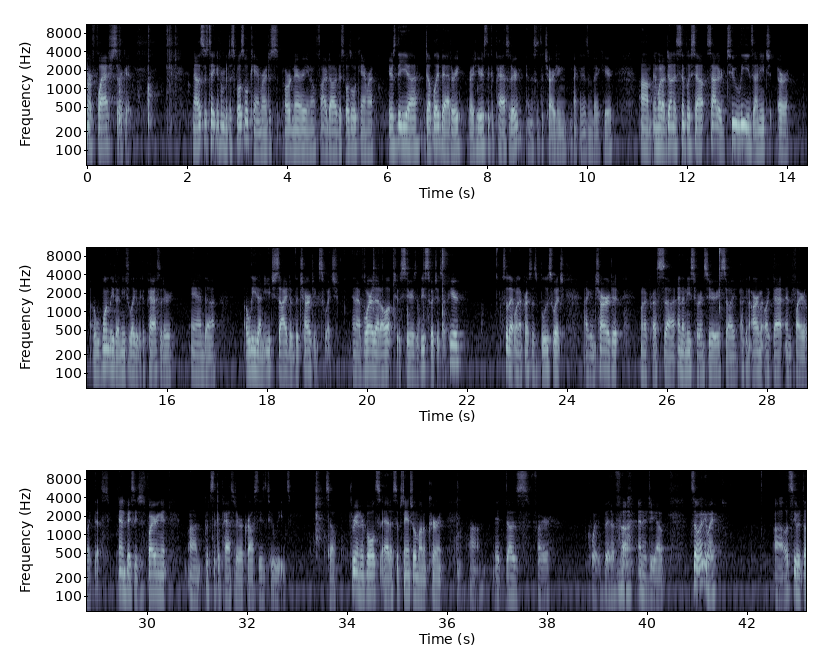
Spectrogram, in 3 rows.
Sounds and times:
Speech: 0.0s - 1.0s, 2.1s - 22.0s, 22.6s - 33.0s, 33.6s - 38.2s, 38.8s - 41.6s, 42.5s - 43.1s.

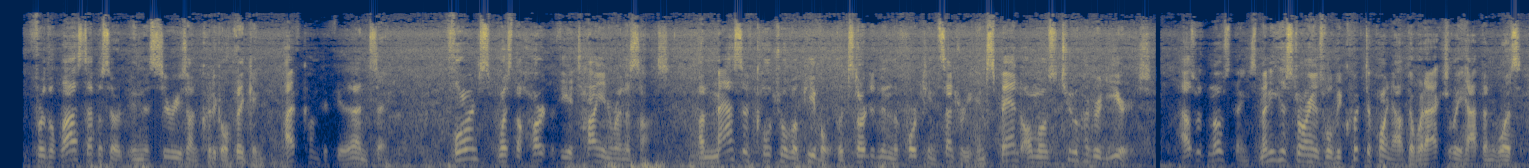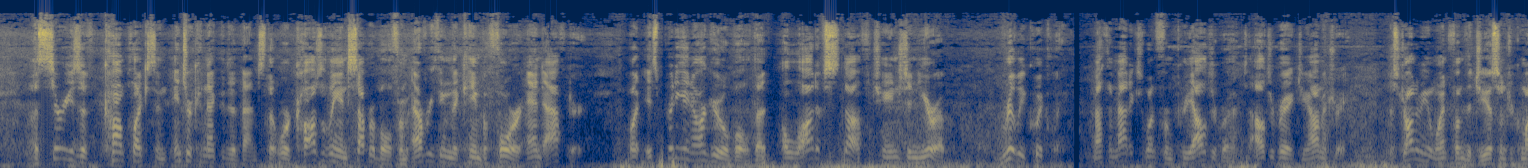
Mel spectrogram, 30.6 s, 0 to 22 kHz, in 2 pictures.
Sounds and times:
Speech: 0.3s - 30.5s.

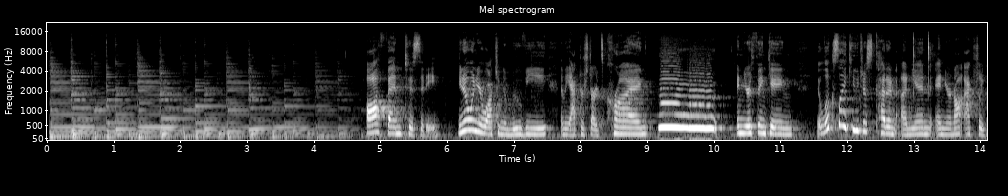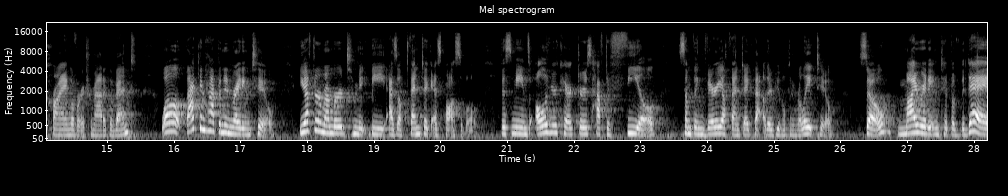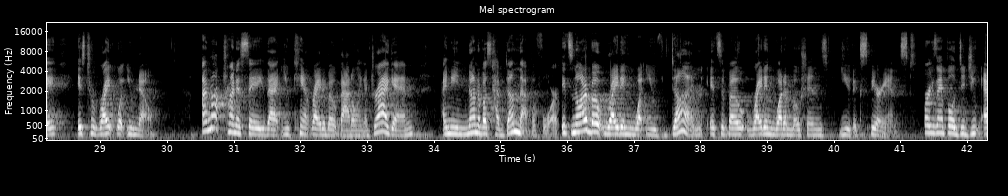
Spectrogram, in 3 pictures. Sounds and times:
Speech: 4.8s - 29.9s, 30.6s - 42.3s.

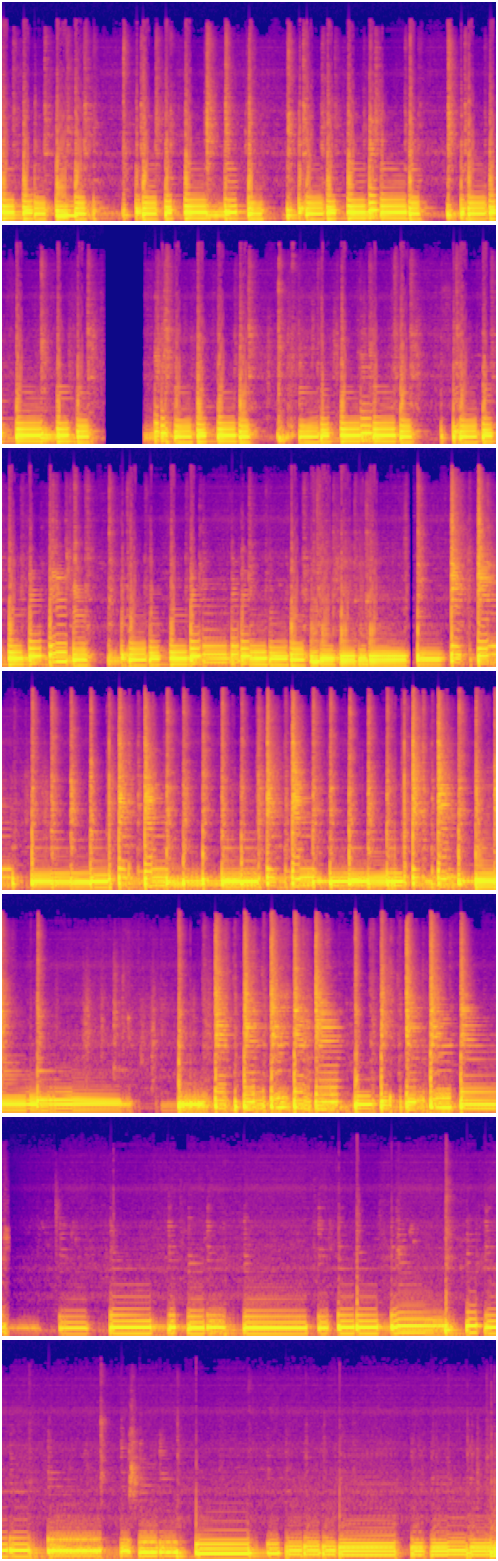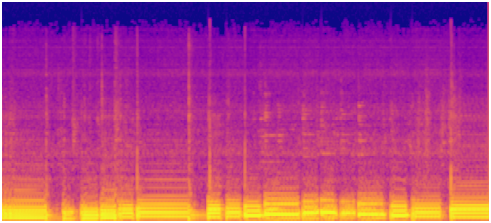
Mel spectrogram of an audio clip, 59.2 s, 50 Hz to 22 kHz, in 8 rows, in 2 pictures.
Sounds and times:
Bass guitar: 0.0s - 9.0s, 9.6s - 59.1s
Strum: 0.0s - 9.0s, 9.6s - 59.1s.

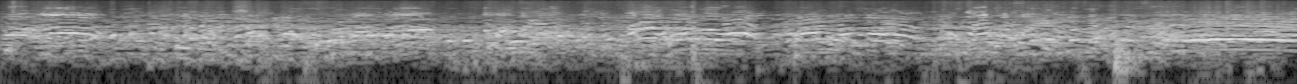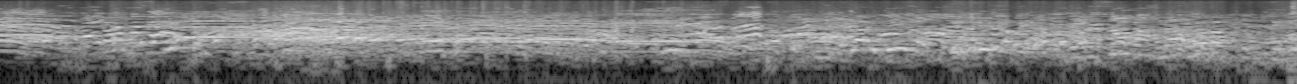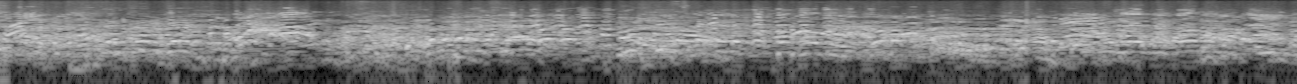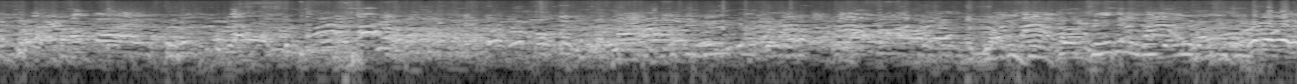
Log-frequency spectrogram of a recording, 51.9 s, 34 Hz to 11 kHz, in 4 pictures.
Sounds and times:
Speech: 0.0s - 51.8s.

